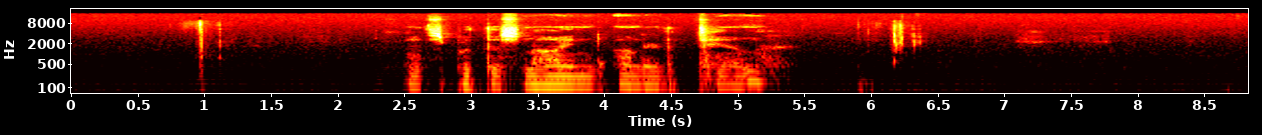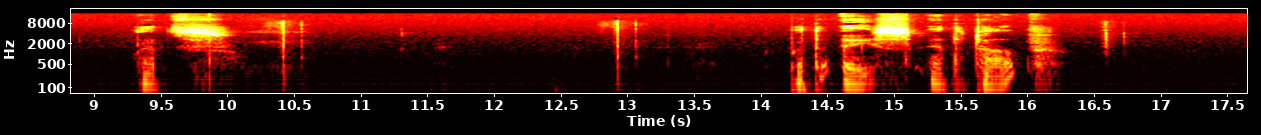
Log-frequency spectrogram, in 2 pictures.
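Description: Playing cards flip over with short, soft clicks.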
